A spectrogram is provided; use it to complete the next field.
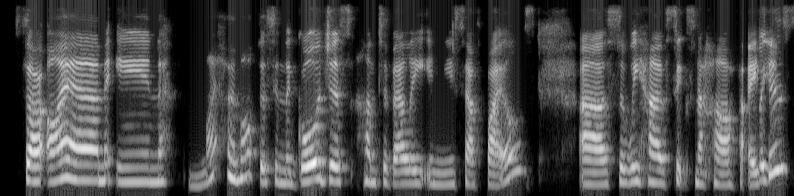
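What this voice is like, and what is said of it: Broad Australian accent. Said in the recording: “you're in Australia ... in Australia. if you couldn't tell by the broad accent”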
